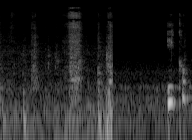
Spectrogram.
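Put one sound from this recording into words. A paper bag rustles and crinkles in a hand.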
